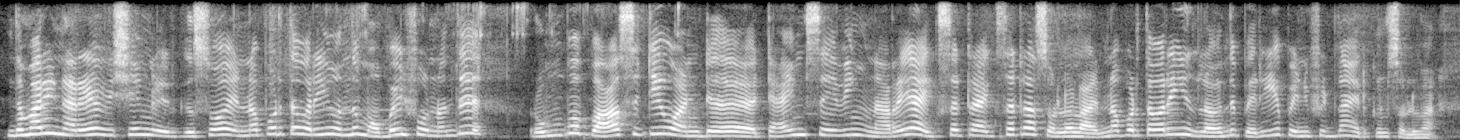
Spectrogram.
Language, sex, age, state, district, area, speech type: Tamil, female, 30-45, Tamil Nadu, Sivaganga, rural, spontaneous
